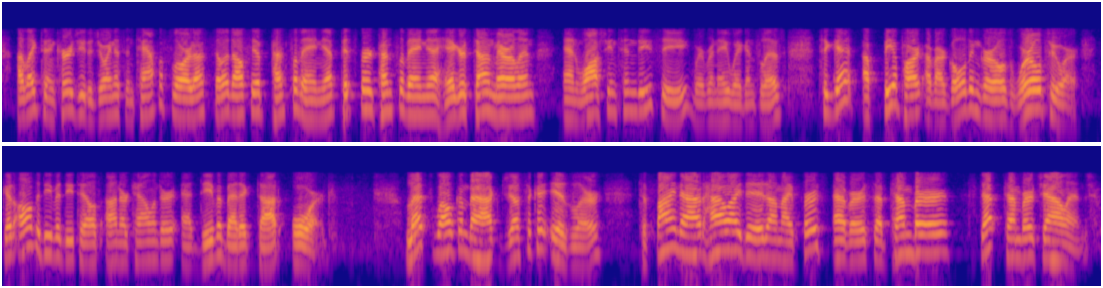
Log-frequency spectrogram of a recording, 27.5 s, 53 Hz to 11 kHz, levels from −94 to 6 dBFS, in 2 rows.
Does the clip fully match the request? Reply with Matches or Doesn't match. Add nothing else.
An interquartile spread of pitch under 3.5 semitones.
Doesn't match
